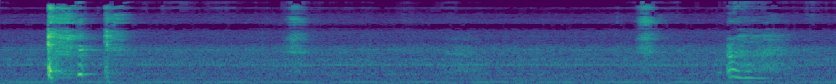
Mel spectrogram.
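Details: A few short, sharp coughs at the start and another near the end, from a sick person who is also sneezing, with a quiet room hum between them; cough.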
